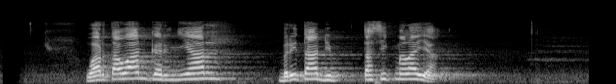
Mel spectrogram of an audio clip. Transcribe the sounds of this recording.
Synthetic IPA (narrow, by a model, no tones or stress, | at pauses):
wart̪awankərɲiar | bəɾit̪adit̪asɪk̚malaja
